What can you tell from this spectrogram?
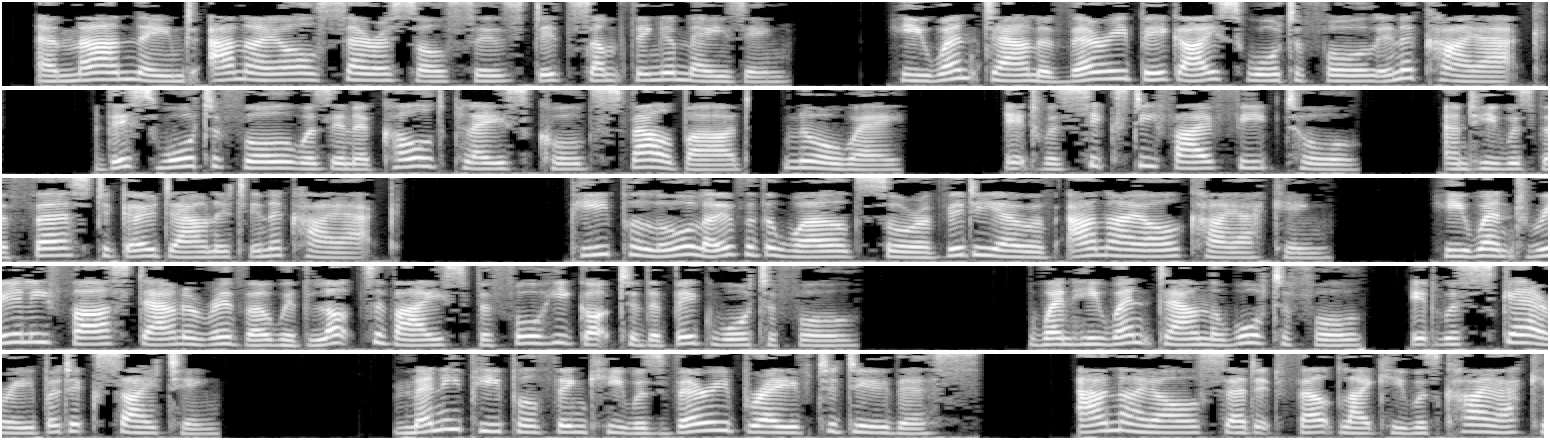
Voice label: English Lower Intermediate NORMAL Reading; English Newsroom; Man rides boat down big ice waterfall

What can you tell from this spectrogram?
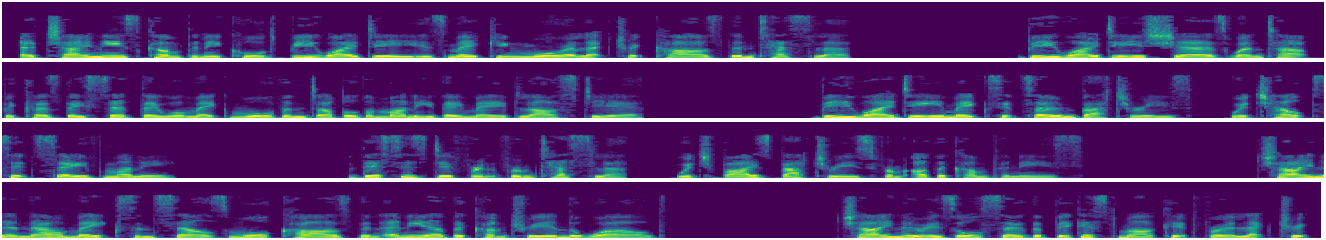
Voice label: English Newsroom Beginner FAST Reading; Chinese Company BYD Makes More Electric Cars than Tesla

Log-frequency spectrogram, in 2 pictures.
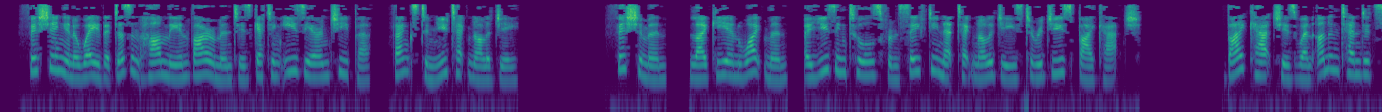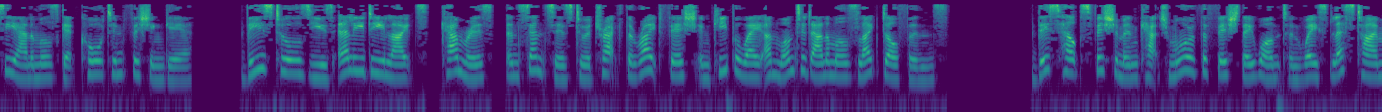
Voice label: English Upper Intermediate FAST Reading; Advancements in Fishing Technology for Sustainable; English Newsroom

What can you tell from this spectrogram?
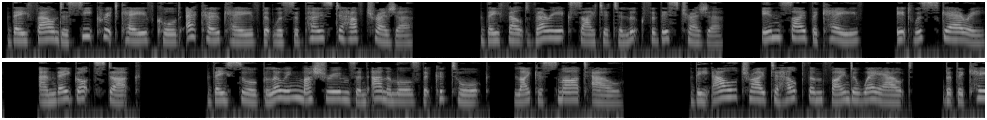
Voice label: ESL Short Stories for Kids Beginner SLOW Reading; The Enigma of Echo Cave

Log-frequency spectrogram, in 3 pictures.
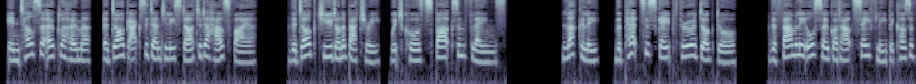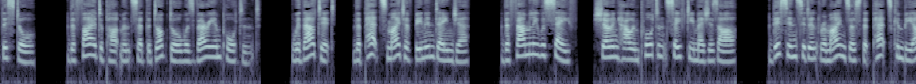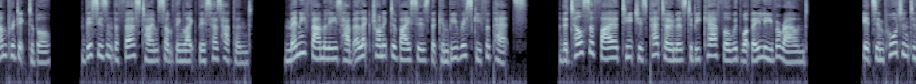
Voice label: English Lower Intermediate FAST Reading; Dog Starts Fire But Everyone Gets Out Safe; English Newsroom

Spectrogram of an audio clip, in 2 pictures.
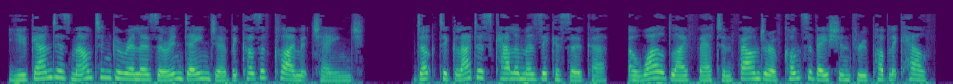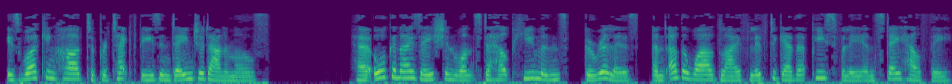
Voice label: English Newsroom Upper Intermediate FAST Reading; Ugandas Wildlife Vet Saves Mountain Gorillas from C

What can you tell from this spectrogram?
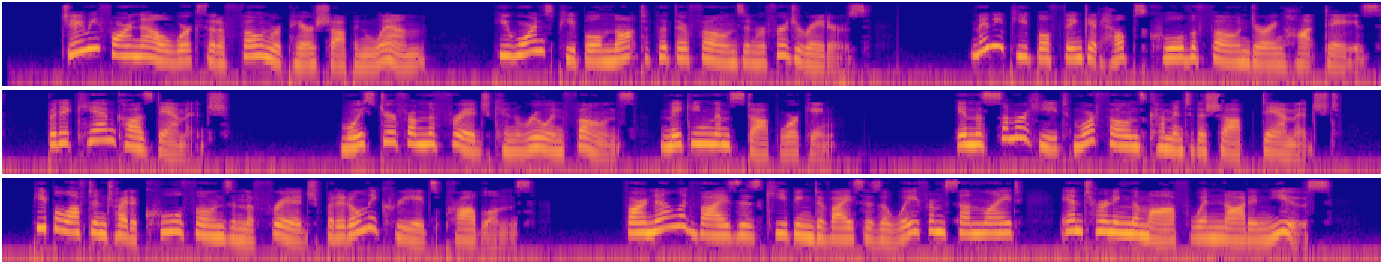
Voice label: english through news lower intermediate slow; phones don t belong in the fridge

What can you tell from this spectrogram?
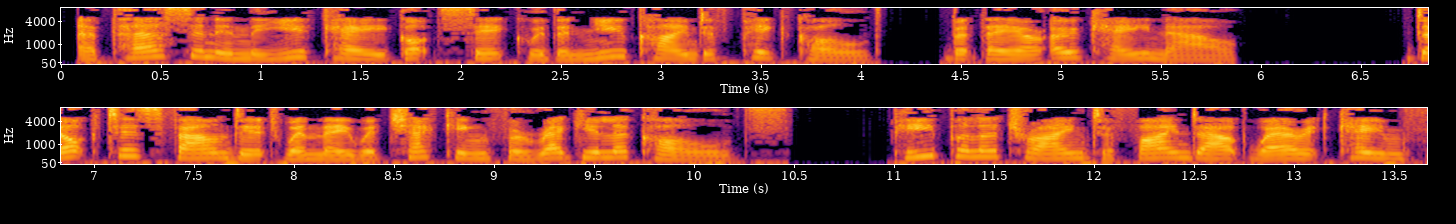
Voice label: English Beginner SLOW Reading; New Pig Cold Found in UK Doctors Watching

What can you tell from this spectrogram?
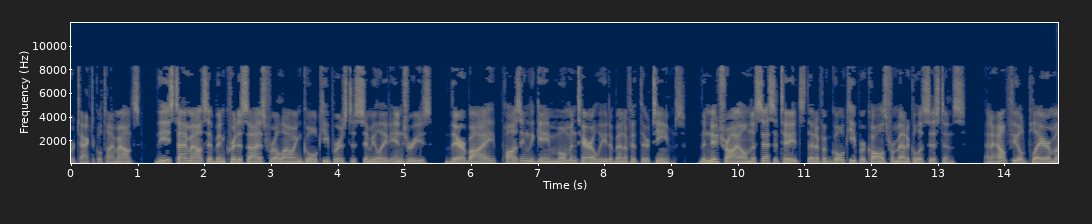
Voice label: learn english through news advanced; english football implements trial to mitigate tactical timeouts

